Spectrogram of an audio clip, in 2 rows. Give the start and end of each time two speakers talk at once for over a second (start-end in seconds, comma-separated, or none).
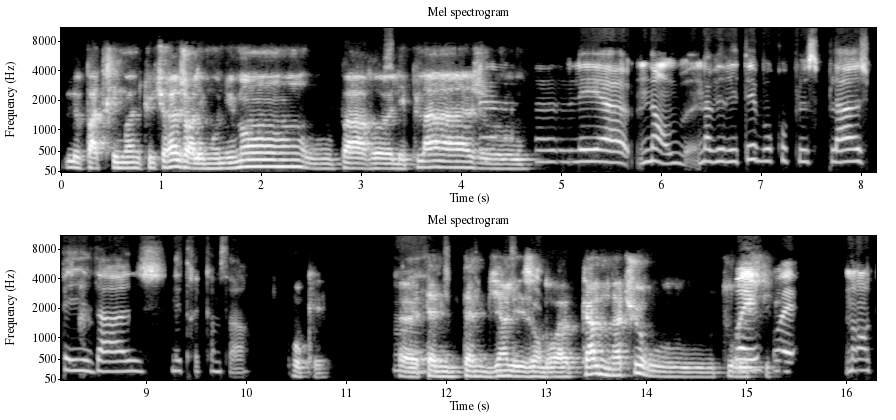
11.5-13.0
